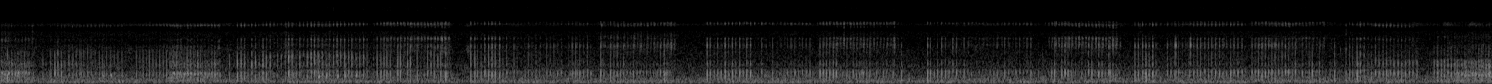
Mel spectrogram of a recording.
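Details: Continuous purring from a kitten enjoying a chin scratch, a dense, even rumble that swells and dips in rhythmic breath cycles of roughly one to two seconds, quiet indoor background.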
